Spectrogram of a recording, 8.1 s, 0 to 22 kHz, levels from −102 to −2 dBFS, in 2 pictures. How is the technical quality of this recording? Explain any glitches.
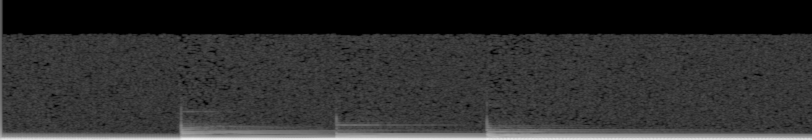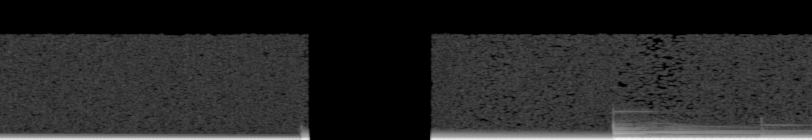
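One glitch is audible, an audio dropout to silence. From 5.60 to 6.22 s the sound cuts to silence for about 0.62 s, likely because the input was lost while recording continued writing silence.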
